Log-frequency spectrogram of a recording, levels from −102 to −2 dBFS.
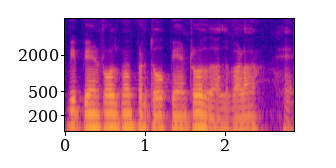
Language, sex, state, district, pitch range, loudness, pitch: Marwari, male, Rajasthan, Nagaur, 95-110 Hz, -29 LUFS, 100 Hz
